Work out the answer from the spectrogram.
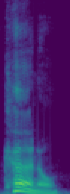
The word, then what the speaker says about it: colonel: Take coronel, add a few centuries of lazy English speech and shifting fashions, and you end up with colonel.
